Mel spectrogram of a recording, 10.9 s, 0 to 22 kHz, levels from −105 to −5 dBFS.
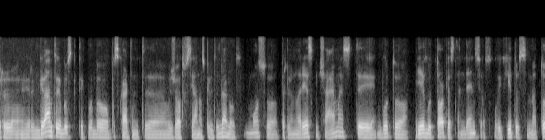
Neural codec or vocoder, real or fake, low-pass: none; real; 7.2 kHz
